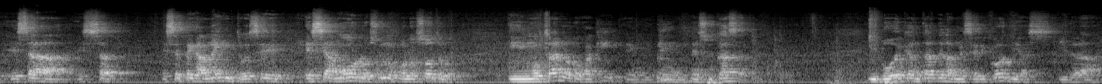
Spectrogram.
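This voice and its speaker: This sermon with prayer comes from a Cuban-born lay preacher in his forties, whose mid-range voice carries a Cuban Spanish accent and an informal, hesitant delivery with many restarts. The distant mic in the echoey church hall picks up a little hiss or hum.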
